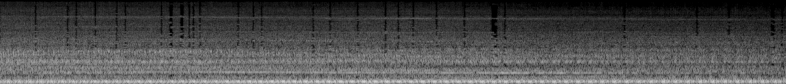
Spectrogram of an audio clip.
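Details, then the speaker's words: 2018 Mustang GT, first start of new engine on high-zinc break-in oil, with new Mishimoto radiator, warming up: even, rhythmic V8 idle at steady speed, no knocking or ticking; running good. "alright guys we're just gonna let the car run in warm up for a little while she's running good let's get some heat it and see what she sounds like"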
